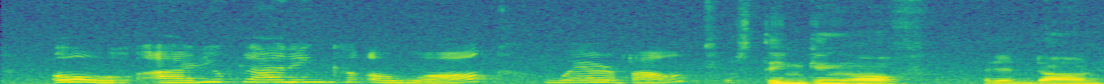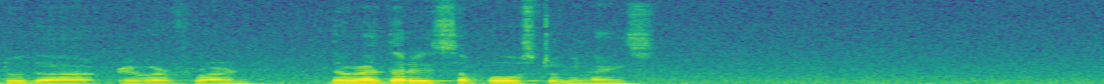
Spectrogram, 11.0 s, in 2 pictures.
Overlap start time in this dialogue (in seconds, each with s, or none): none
